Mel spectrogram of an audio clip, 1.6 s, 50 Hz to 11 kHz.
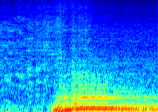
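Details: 2025 Ford F-150 Raptor with phone-controlled starter kill switch and GPS fitted, switch disarmed: silence, quick crank, V6 settles straight into steady even idle; starts cleanly with no hesitation.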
